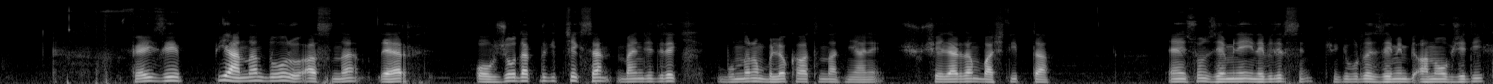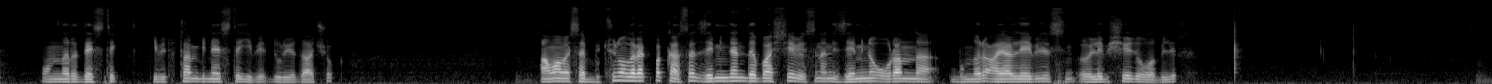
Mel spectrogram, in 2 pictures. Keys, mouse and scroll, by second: 18.9 click.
